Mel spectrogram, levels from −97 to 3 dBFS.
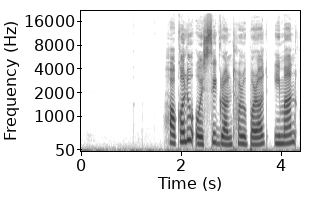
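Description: Speech, with no audible technical faults anywhere in the recording.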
